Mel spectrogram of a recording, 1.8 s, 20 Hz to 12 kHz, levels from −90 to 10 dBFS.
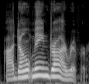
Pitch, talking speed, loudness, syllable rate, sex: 215 Hz, 165 wpm, -16 LUFS, 3.8 syllables/s, female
